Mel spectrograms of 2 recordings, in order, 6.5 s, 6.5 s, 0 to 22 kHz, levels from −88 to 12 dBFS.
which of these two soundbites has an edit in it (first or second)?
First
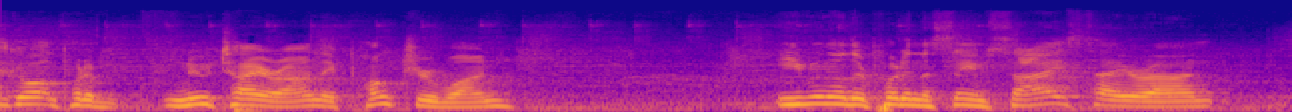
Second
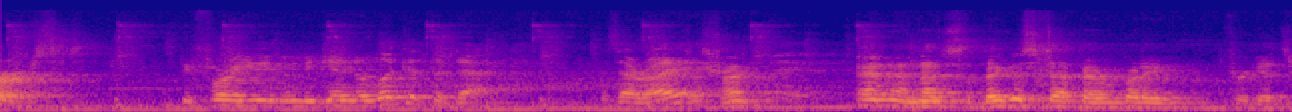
second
